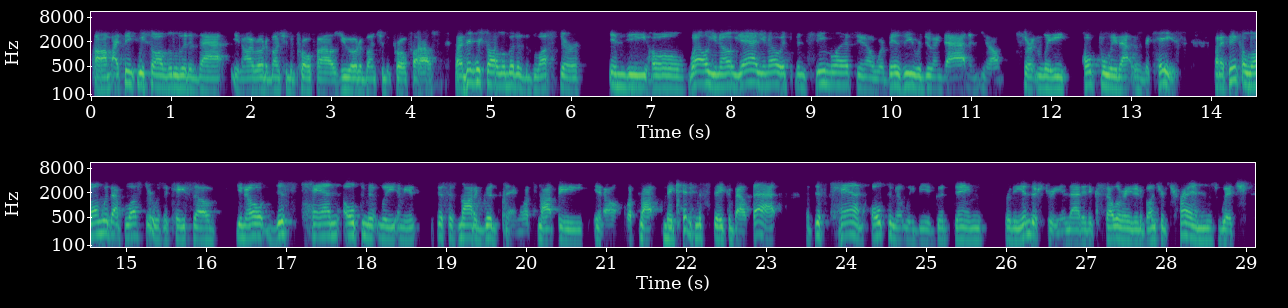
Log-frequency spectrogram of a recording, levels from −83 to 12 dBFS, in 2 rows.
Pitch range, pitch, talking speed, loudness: 135-170 Hz, 150 Hz, 250 wpm, -20 LUFS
